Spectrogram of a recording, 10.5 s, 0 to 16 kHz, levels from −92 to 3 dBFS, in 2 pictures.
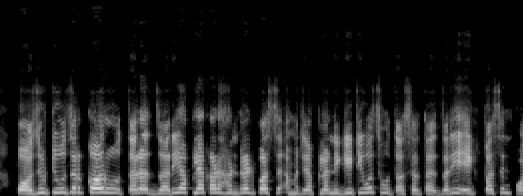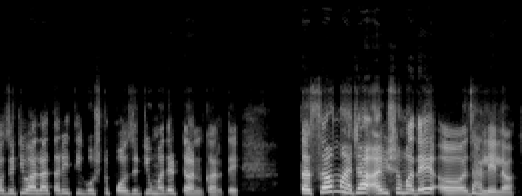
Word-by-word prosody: Positive 325 +6 +1
जर 360 0 +1
करू, 345 -2 +7
तर 305 +2 +4
जरी 280 +4 -1
आपल्याकडे 325 -2 +1
100% 315 +2 -2
म्हणजे 280 +1 -6
आपलं 280 +2 -4
निगेटिव्हच 320 +4 -2
होत 315 -5 -8
असेल, 270 +1 -6
तर 270 - -2
जरी 280 +4 -2
1% 300 +2 -3
पॉझिटिव्ह 275 +1 -5
आला, 265 0 0
तरी 270 +2 -6
ती 280 - -11
गोष्ट 270 +3 -11
पॉझिटिव्हमध्ये 255 +1 -5
टर्न 230 -3 -2
करते. 195 -4 -7 0.7
तसं 370 +8 +5
माझ्या 335 -4 +3
आयुष्यामध्ये 300 0 +4
अ, 245 -8 -1
झालेलं. 215 - -2
290 Hz, 160 wpm, -24 LUFS, 265-320 Hz, 0.7 s, करू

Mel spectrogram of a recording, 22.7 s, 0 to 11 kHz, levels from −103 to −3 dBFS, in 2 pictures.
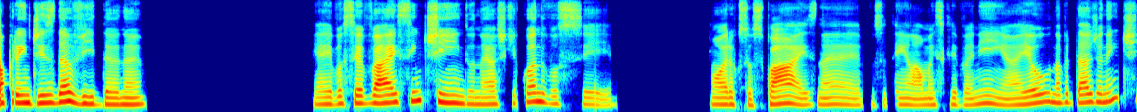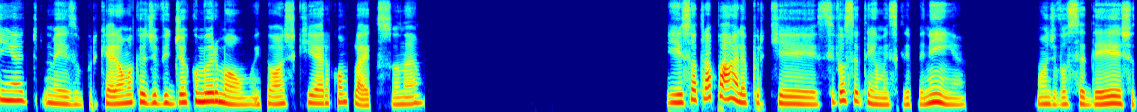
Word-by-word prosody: aprendiz 190 -1 +4
da 215 +3 +7
vida, 165 -5 +1
né. 155 +1 0 1.7
E - - -7
aí 160 0 -2
você 175 +2 0
vai 185 +2 +6
sentindo, 200 -7 +1
né, 160 0 -2
acho 165 - -6
que 180 - -11
quando 215 +2 +2
você 155 -4 -9 1.0
mora 155 0 0
com - - -29
seus 140 -4 -8
pais, 160 -3 +3
né, 155 -1 -5
você 135 -1 -15
tem 150 -1 -6
lá 140 - -2
uma 145 +1 -4
escrivaninha, 150 0 -5
eu, 190 +6 +1
na 190 - 0
verdade, 200 +1 0
eu 205 - +1
nem 250 +8 0
tinha 250 -5 0 0.2
mesmo, 165 -5 -3
porque 185 - -7
era 170 +1 +3
uma 195 - +2
que 200 - -12
eu 205 - +5
dividia 190 +1 0
com 225 - 0
meu 220 +1 +7
irmão, 160 -9 +2
então 165 +2 -4
acho 170 +1 -2
que 190 -1 -4
era 180 0 -1
complexo, 155 -7 -4
né. 165 +3 -4 2.5
E 195 - +1
isso 195 +6 +2
atrapalha, 275 - +4
porque 170 -3 -2
se 210 - -10
você 235 +1 +1
tem 195 -6 -3
uma 155 - -2
escrivaninha 155 +1 -1 0.7
onde 165 -1 -3
você 160 +2 -4
deixa 160 +3 +2
os - - -17
170 Hz, 155 wpm, -23 LUFS, 155-195 Hz, 2.5 s, da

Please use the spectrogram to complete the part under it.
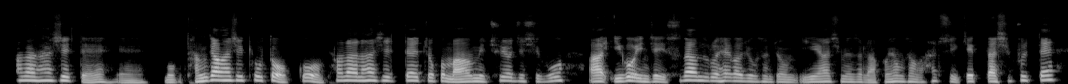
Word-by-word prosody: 편안하실 185 -1 +2
때 105 0 -2
예 95 -1 -5 0.2
뭐 105 0 -2
당장 180 +9 +5
하실 190 -1 +3
필요도 190 -2 -1
없고 110 +1 0
편안하실 180 -1 +2
때 180 -2 +2
쪼끔 155 -3 0
마음이 130 +3 +4
추려지시고 155 +1 -4 0.2
아 140 +1 +5
이거 150 +4 +3
인제 135 -2 +1
수단으로 175 - +1
해 170 - 0
가지고선 140 -6 -2
좀 115 -3 -4
이해하시면서 125 0 -3
'라포 100 +3 -4
형성할 130 +1 -4
수 150 -3 -11
있겠다.' 140 +5 0
싶을 155 +7 -4
때 200 +3 0
145 Hz, 360 characters per minute, -22 LUFS, 125-180 Hz, 0.2 s, 당장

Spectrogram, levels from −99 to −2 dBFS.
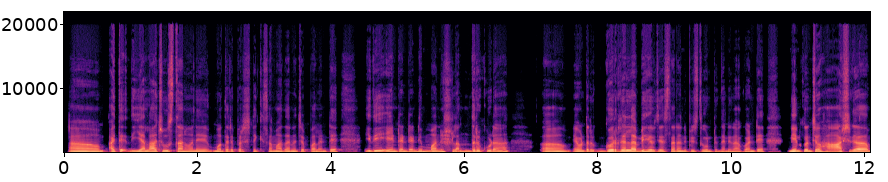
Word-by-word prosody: ఆహ్, 115 -1 +5 0.2
అయితే 125 - +1
ఇది - - -4
ఎలా 125 +9 +3
చూస్తాను 165 -2 +1
అనే 140 0 0 0.3
మొదటి 130 +5 -2
ప్రశ్నకి 130 -2 -8
సమాధానం 115 0 -1
చెప్పాలంటే, 110 +4 -3 0.5
ఇది 155 +3 +3 0.2
ఏంటంటే 170 -1 0
అండి 170 +6 0 0.2
మనుషులందరూ 160 +3 -1
కూడా 140 -5 0 0.7
ఆహ్, 120 0 +2
ఏమంటారు 140 +3 0 0.2
గొర్రెల్లా 185 +7 +6
బిహేవ్ 145 -2 +3
చేస్తారనిపిస్తూ 120 -2 -3
ఉంటుందండి 105 -2 -5
నాకు. 95 +3 -6
అంటే 110 +5 -1 0.4
నేను 125 +3 +6
కొంచెం 130 0 +2
హర్ష‌గా 115 +9 +2
130 Hz, 130 wpm, -24 LUFS, 115-150 Hz, 0.7 s, గొర్రెల్లా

